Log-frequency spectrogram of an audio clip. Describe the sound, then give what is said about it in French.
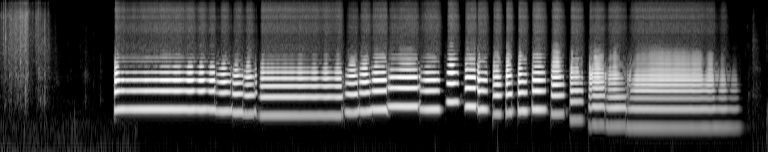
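A trumpet muted with aluminium foil placed over the end of the bell plays a buzzy, kazoo-like melody, starting with long held notes and moving into quicker detached notes that rise and fall in pitch, loud and alone. “ça fait un petit peu un effet casou.”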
